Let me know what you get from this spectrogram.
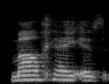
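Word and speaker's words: מלכי: Oh, Malchei, Melech king Malchei of Hamlachim. kings. Oh, Mhm. having the A sound at the end.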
